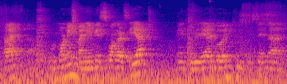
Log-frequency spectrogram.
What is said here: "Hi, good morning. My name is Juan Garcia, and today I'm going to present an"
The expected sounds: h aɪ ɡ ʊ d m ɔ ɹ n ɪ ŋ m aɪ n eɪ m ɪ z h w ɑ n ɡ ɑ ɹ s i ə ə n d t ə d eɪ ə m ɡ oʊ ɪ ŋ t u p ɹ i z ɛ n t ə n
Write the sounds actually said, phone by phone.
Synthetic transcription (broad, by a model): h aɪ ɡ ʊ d m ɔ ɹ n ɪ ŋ m aɪ n eɪ m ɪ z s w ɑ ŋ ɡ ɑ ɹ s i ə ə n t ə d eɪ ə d ɡ oʊ ɪ ŋ t u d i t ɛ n ə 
